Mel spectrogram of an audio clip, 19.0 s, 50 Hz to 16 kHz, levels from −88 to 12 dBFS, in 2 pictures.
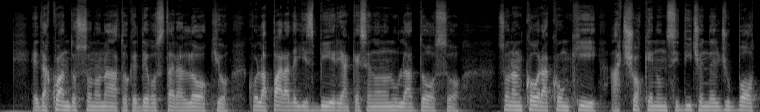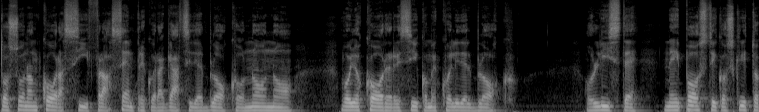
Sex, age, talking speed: male, 20-39, 180 wpm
